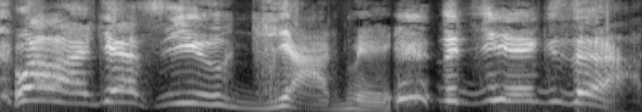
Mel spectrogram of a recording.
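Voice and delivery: slow, drawn-out theatrical surrender, climbing high at the end; relishing mock confession. Caught not knowing someone's name, gleefully theatrical confession. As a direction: savour being caught out, hamming it up. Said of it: "I relish it at that point".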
